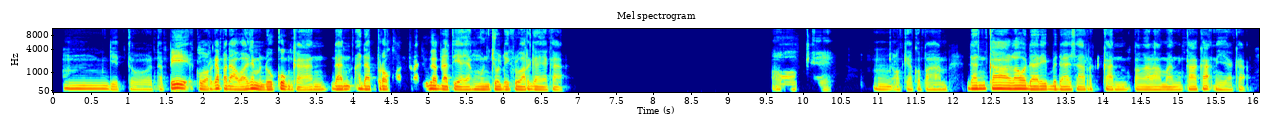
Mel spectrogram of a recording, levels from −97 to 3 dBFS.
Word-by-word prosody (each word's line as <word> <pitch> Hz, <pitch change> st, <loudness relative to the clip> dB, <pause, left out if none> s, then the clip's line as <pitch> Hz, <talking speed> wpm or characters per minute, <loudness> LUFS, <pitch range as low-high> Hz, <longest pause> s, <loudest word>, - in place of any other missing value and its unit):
Mmm, 125 Hz, -1 st, -2 dB
gitu 105 Hz, +4 st, -9 dB, 0.4 s
tapi 110 Hz, +6 st, 0 dB, 0.3 s
keluarga 115 Hz, +3 st, +2 dB
pada 115 Hz, -3 st, +3 dB
awalnya 110 Hz, +7 st, +4 dB
mendukung 100 Hz, +3 st, +3 dB
kan 95 Hz, +1 st, -2 dB, 0.3 s
dan 110 Hz, 0 st, +3 dB, 0.2 s
ada 115 Hz, -3 st, +3 dB
pro 115 Hz, -3 st, +2 dB
kontra -, -, -12 dB
juga 120 Hz, +2 st, +4 dB
berarti 105 Hz, -1 st, +2 dB
ya -, -, -1 dB
yang -, -, -4 dB
muncul 105 Hz, +1 st, +1 dB
di -, -, +1 dB
keluarga 105 Hz, +1 st, 0 dB
ya -, -, -4 dB
Kak? 90 Hz, -3 st, -7 dB, 2.7 s
Oke, 100 Hz, -3 st, -12 dB, 0.5 s
mmm, 100 Hz, -1 st, -6 dB
oke 95 Hz, 0 st, -11 dB
aku 100 Hz, -, -8 dB
paham 95 Hz, +1 st, -7 dB, 0.2 s
dan 125 Hz, 0 st, +4 dB
kalau 125 Hz, -1 st, +6 dB
dari 110 Hz, -1 st, +3 dB
berdasarkan 105 Hz, -2 st, -3 dB
pengalaman 95 Hz, -1 st, -4 dB
Kakak 105 Hz, +4 st, -2 dB
nih 95 Hz, -4 st, -7 dB
ya -, -, -10 dB
Kak, -, -, -10 dB
105 Hz, 130 wpm, -22 LUFS, 100-120 Hz, 2.7 s, kalau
